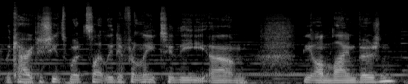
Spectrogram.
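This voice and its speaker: A man running a tabletop game on a live stream, explaining the rules in a relaxed, enthusiastic way and swearing casually. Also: on the low side, brisk, faint music behind. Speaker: game master.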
